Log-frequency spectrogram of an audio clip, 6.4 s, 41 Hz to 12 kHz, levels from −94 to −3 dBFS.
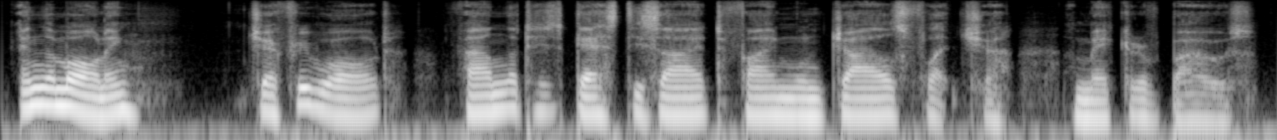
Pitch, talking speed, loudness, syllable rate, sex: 120 Hz, 180 wpm, -18 LUFS, 5.3 syllables/s, male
